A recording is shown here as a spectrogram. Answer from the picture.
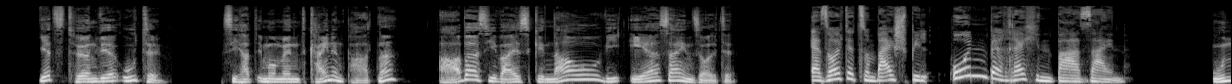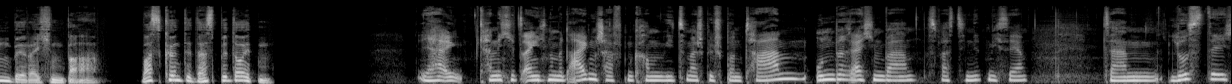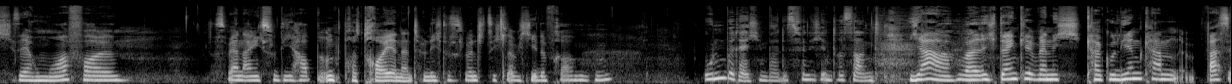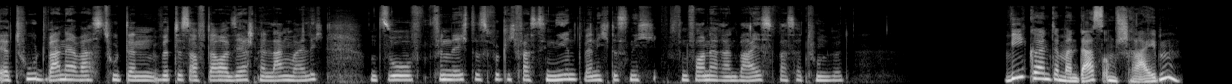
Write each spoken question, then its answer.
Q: Wie könnte man das umschreiben?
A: Man weiß vorher nicht, was er tun wird.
